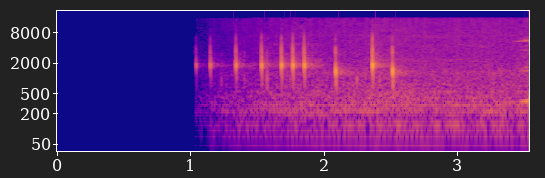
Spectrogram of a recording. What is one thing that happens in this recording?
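Phone keyboard keys click quickly as a message is typed.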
